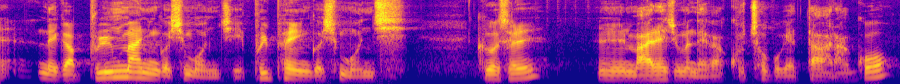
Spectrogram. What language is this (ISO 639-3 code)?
kor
